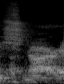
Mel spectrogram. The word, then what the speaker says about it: Schnarre: It should be Schnar, SCHNARRE.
